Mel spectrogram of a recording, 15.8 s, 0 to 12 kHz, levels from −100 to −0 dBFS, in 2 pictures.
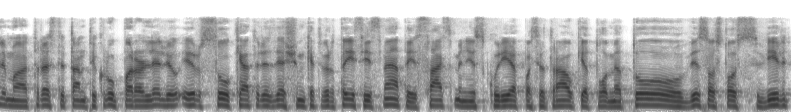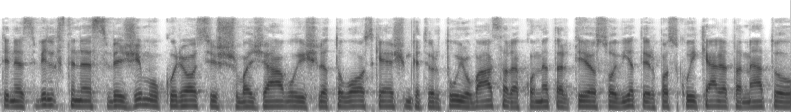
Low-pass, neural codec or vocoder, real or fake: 7.2 kHz; codec, 16 kHz, 4 kbps, X-Codec, WavLM features, trained on Multilingual LibriSpeech; fake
